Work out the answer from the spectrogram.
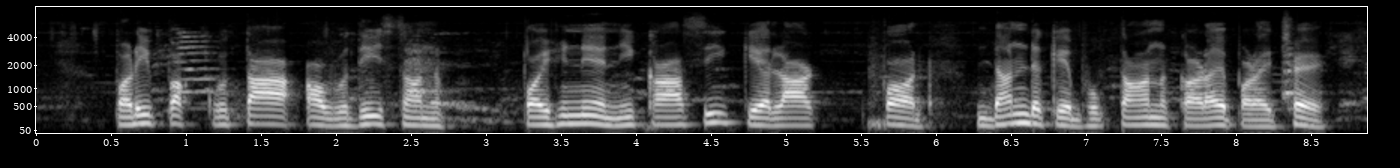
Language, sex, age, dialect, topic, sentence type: Maithili, male, 18-24, Eastern / Thethi, banking, statement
